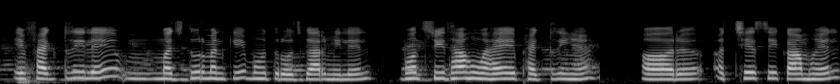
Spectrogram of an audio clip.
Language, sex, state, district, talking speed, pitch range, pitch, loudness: Chhattisgarhi, female, Chhattisgarh, Jashpur, 150 wpm, 245-275 Hz, 260 Hz, -22 LUFS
